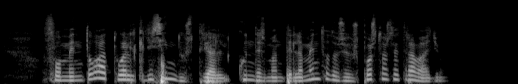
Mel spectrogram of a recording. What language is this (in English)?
Galician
